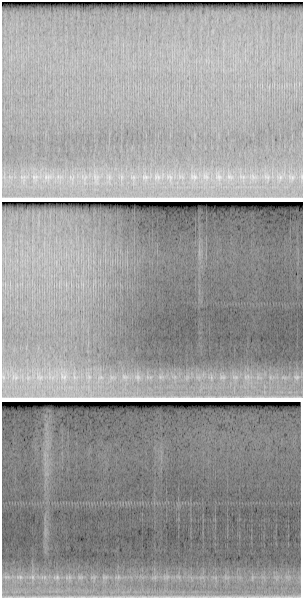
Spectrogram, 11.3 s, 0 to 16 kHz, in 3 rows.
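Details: Mercedes 300CD diesel idling rough with an uneven, lumpy beat around three pulses a second, engine noise, and a loud hiss that fades early; cause unclear.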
